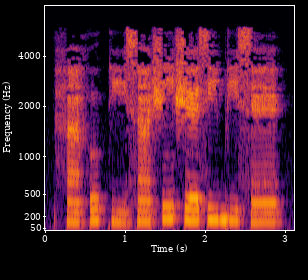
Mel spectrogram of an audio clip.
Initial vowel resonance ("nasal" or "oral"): nasal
